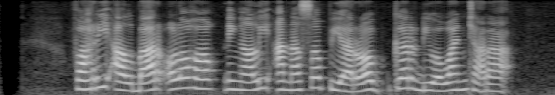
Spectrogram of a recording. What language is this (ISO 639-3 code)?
sun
